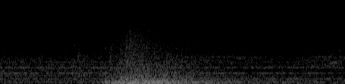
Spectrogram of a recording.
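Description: A deep magical blast whooshes and roars.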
